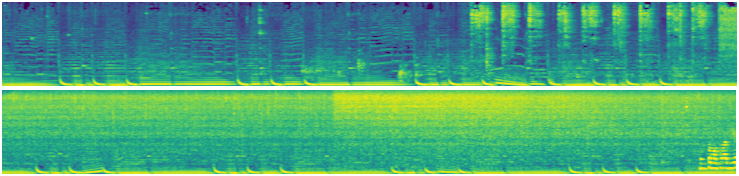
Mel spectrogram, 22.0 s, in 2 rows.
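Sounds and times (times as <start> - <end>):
vegetables sizzling in hot oil: 6.9 - 22.0.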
